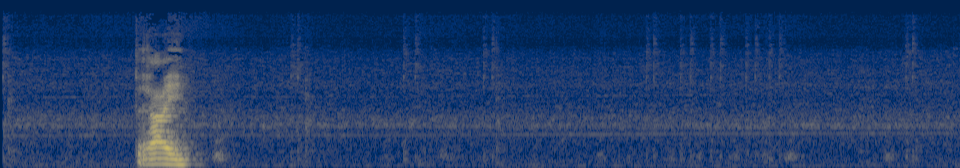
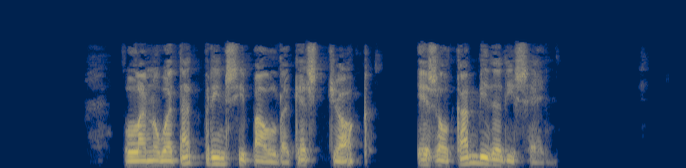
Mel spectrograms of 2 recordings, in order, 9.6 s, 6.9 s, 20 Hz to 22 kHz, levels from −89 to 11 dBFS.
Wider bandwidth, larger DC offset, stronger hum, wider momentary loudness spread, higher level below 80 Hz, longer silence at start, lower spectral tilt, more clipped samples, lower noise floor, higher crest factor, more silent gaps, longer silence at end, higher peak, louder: first, 16 kHz vs 8 kHz; neither; neither; first, 22 LU vs 11 LU; second, -68 dBFS vs -60 dBFS; first, 1.4 s vs 1.25 s; first, -6.5 dB/octave vs -5 dB/octave; neither; second, -56 dBFS vs under -90 dBFS; first, 26 dB vs 16 dB; second, none vs 3.84-4.16 s; first, 7.7 s vs 1.4 s; about the same, -2 dBFS vs -2 dBFS; about the same, -18 LUFS vs -18 LUFS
